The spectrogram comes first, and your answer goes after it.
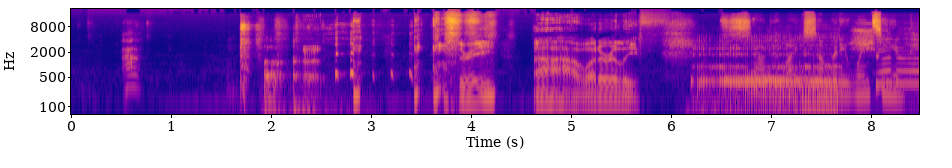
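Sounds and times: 
speech: 0:00.5 - 0:00.8, 0:01.9 - 0:02.7, 0:03.9 - 0:08.4
laughter: 0:01.8 - 0:04.3
person belching: 0:01.9 - 0:02.6, 0:06.2 - 0:07.7.

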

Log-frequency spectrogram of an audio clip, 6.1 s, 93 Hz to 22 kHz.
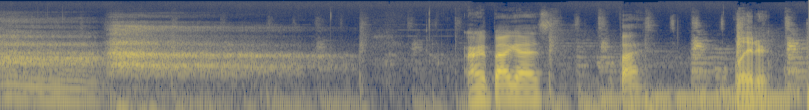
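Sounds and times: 
breathy exhalation against the microphone: 0:00.0 - 0:03.5
speech: 0:03.5 - 0:05.9.

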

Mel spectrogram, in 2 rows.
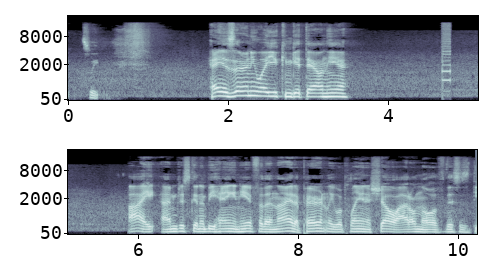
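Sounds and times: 
speech: 0:00.2 - 0:00.9, 0:01.8 - 0:03.6, 0:05.9 - 0:10.2
steady phone line hiss: 0:00.2 - 0:02.1
short electronic beep over the phone line: 0:04.7 - 0:04.9.

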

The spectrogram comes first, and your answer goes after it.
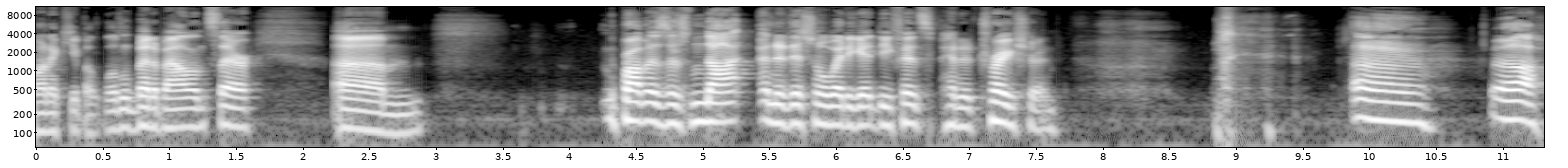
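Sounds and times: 
speech: 0:00.0 - 0:03.2, 0:04.2 - 0:07.7, 0:08.8 - 0:09.1, 0:09.9 - 0:11.2
person yawning: 0:09.9 - 0:11.2.

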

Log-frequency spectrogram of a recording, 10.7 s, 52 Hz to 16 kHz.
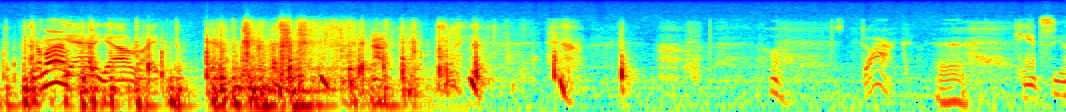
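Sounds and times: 
heavy irregular thuds of a shoulder forcing a wooden door: 0:00.0 - 0:04.8
speech: 0:00.4 - 0:04.0, 0:08.8 - 0:10.6.

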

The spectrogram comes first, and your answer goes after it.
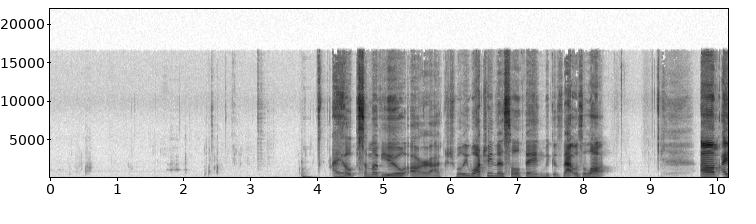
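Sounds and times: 
person sipping a drink: 0:00.1 - 0:04.2
speech: 0:03.8 - 0:08.4, 0:09.8 - 0:10.1.

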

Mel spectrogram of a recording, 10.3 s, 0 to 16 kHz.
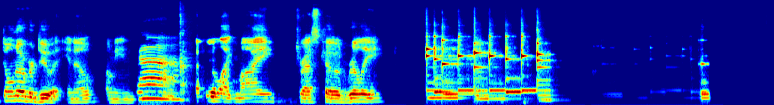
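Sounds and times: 
speech: 0:00.0 - 0:06.2
loud electronic phone ringtone of incoming call: 0:05.7 - 0:07.5.

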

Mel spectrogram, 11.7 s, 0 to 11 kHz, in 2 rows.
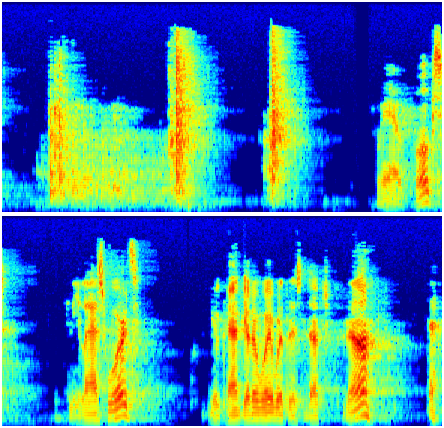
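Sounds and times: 
door shutting with solid knocks: 0:00.6 - 0:01.6, 0:02.2 - 0:02.8
speech: 0:05.4 - 0:06.0, 0:06.8 - 0:07.8, 0:08.6 - 0:11.0, 0:11.6 - 0:11.7.

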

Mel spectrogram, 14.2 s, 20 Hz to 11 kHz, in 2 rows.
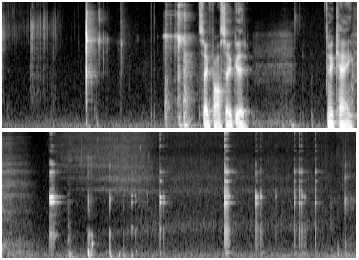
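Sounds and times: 
sharp irregular glassy clinks: 0:03.2 - 0:03.9
speech: 0:04.0 - 0:05.0, 0:06.5 - 0:07.2
beer poured from a bottle into a glass: 0:08.1 - 0:14.1
faint fizzing hiss of beer: 0:08.1 - 0:14.1.

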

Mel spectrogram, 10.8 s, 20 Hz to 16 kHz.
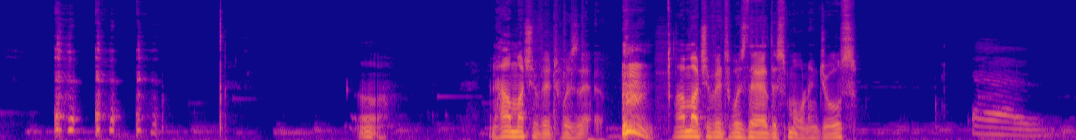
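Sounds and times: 
person coughing during stethoscope examination: 0:00.6 - 0:01.6, 0:06.2 - 0:06.7
speech: 0:00.7 - 0:00.9, 0:05.0 - 0:06.1, 0:06.7 - 0:08.6.

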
